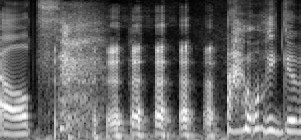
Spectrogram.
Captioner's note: laughs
